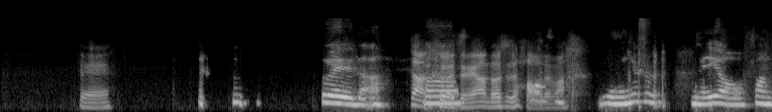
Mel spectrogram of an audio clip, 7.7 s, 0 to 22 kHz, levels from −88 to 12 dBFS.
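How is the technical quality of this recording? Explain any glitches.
The speech drops out in patches near the end, a case of speech suppressed in double talk. It dips at 4.56–4.63, 5.2–5.6, 5.96–6.36, 6.89–7.08 and 7.53–7.57 s, mostly by around 10 dB, but nearly gone around 5.2–5.6 s. Likely an echo canceller ducking the talker while the far end spoke.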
